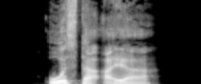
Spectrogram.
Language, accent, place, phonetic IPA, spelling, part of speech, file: German, Germany, Berlin, [ˈoːstɐʔaɪ̯ɐ], Ostereier, noun, De-Ostereier.ogg
- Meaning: nominative/accusative/genitive plural of Osterei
